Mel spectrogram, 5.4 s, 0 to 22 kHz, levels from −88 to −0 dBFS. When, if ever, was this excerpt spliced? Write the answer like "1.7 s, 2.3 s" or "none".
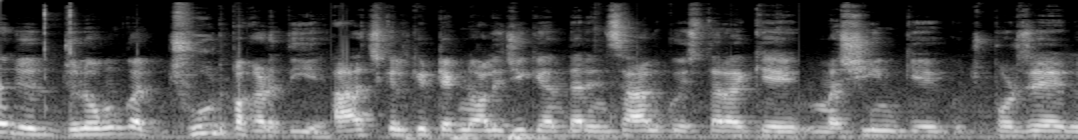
1.6 s, 4.0 s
